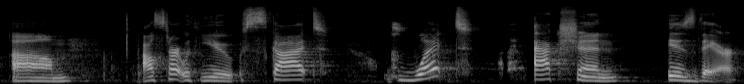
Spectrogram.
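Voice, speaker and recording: Slow, deliberate woman news host. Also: lowish voice, a bit bright. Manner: deliberate, emphatic. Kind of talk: news reporting and panel questioning.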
